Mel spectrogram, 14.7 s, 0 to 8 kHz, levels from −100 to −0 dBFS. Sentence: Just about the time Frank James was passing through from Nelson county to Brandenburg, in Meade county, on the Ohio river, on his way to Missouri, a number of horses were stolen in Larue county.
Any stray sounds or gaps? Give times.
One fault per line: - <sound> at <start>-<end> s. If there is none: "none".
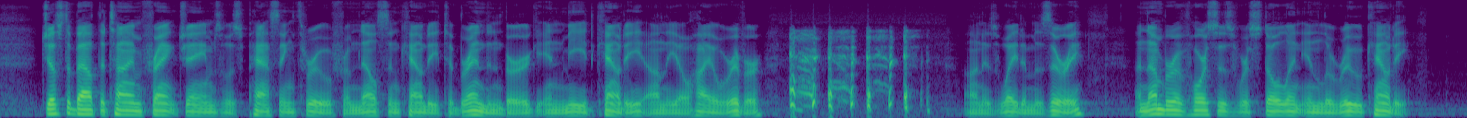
- cough at 7.9-9.3 s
